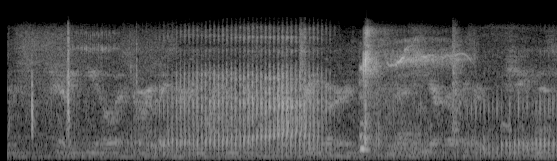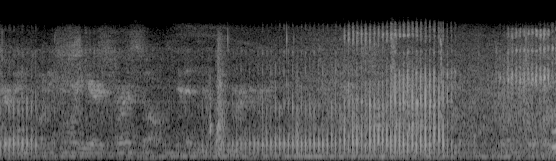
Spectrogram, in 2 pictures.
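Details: Domestic cat purring: a steady low pulsing rumble that swells and fades over several seconds, with a short sharp knock partway through and faint indoor background sound.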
